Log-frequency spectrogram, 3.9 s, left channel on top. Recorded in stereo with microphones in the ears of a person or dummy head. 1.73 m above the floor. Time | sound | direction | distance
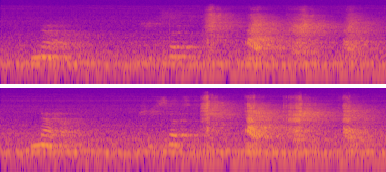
0.3 | a woman speaking | 40° right (ahead or behind) | 4 m
2.0 | tape being pulled | 70° right (ahead or behind) | 6.5 m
